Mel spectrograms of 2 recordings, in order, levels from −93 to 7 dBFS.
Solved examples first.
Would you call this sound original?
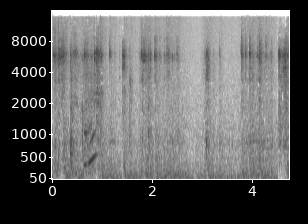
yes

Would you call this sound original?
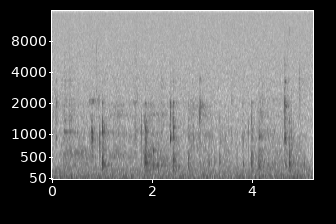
no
